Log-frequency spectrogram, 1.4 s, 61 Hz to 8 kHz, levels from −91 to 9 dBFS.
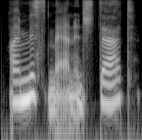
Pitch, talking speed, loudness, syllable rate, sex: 235 Hz, 125 wpm, -15 LUFS, 5.0 syllables/s, female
